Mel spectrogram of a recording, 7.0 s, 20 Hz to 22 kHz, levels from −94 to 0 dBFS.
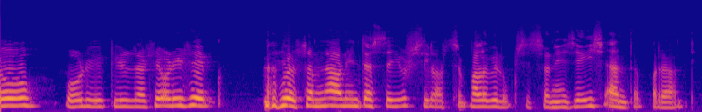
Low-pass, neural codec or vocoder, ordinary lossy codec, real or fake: none; none; none; real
